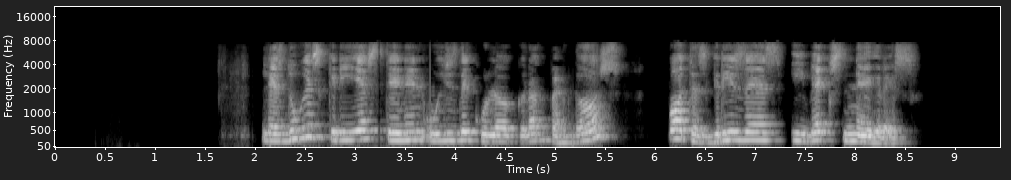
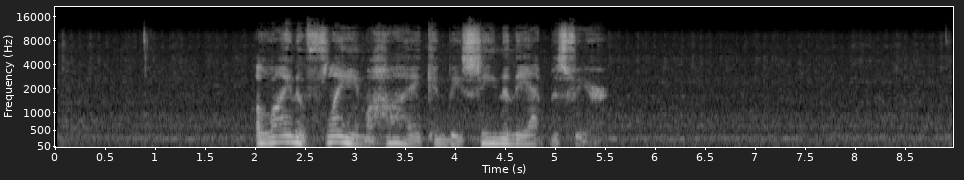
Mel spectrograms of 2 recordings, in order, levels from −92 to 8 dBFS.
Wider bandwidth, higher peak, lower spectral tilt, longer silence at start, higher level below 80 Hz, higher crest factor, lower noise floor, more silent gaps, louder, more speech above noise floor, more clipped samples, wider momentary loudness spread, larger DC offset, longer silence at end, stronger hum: second, 7.8 kHz vs 14 kHz; first, -2 dBFS vs -6 dBFS; first, -4.5 dB/octave vs -3 dB/octave; first, 2.1 s vs 0.05 s; about the same, -60 dBFS vs -62 dBFS; second, 18 dB vs 24 dB; first, -84 dBFS vs -56 dBFS; first, 6.00-6.12 s vs none; first, -18 LUFS vs -26 LUFS; first, 66 dB vs 29 dB; neither; second, 7 LU vs 18 LU; neither; first, 0.85 s vs 0.05 s; neither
